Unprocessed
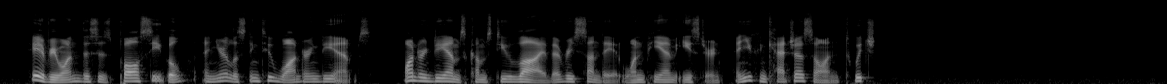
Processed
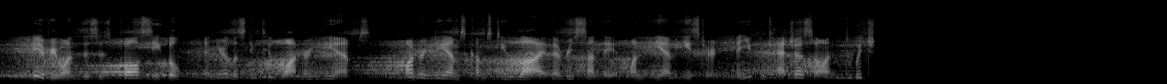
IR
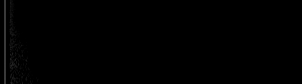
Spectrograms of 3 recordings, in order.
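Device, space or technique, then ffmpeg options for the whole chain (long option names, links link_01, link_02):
ghost voice: -filter_complex "[0:a]areverse[link_01];[1:a]atrim=start_sample=2205[link_02];[link_01][link_02]afir=irnorm=-1:irlink=0,areverse,highpass=frequency=580:width=0.5412,highpass=frequency=580:width=1.3066,volume=7dB"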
